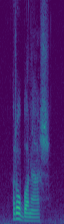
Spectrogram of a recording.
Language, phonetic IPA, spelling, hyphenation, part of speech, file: Hungarian, [ˈrobːɒnaːʃ], robbanás, rob‧ba‧nás, noun, Hu-robbanás.ogg
- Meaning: explosion (a violent release of energy)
